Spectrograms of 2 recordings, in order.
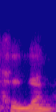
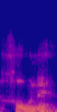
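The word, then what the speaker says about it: hooghan: So we live in hogans, which calls Hawan, Hawane. That's how you say it in Navajo.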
